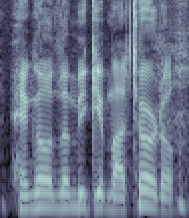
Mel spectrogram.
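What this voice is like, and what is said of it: Deep-voiced impression of another person. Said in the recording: “really deep voice when you impersonate him”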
